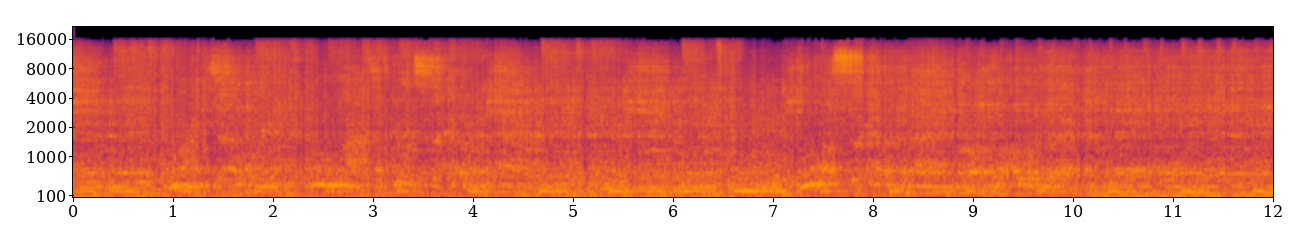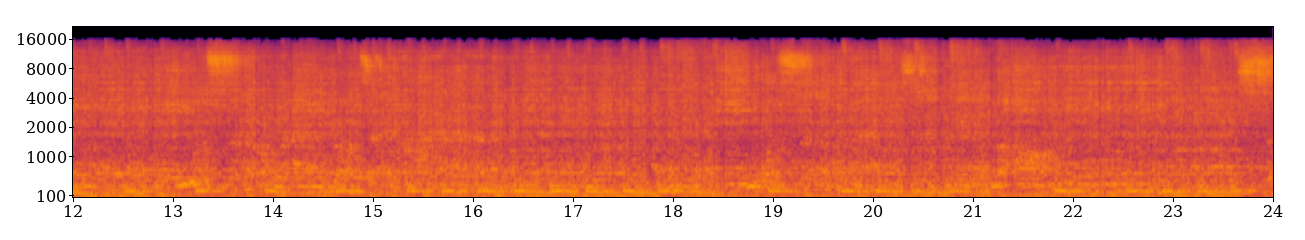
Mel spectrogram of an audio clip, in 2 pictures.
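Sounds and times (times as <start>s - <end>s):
punk rock band playing: 0.0s - 24.0s.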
